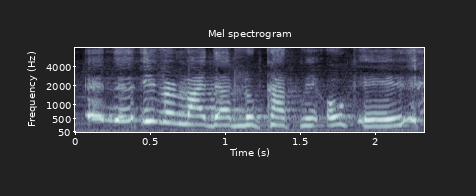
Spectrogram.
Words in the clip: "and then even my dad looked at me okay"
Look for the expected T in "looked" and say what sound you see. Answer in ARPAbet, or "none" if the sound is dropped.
none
